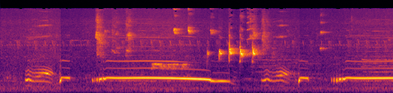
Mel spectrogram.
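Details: Captive Barbary dove of the puter pelung type from Java, Indonesia, kept as a songbird. Short bubbling notes are followed by a long, loud, steady hooted coo held about two seconds, which dips at the end. The coo repeats, with faint chirps in between.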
